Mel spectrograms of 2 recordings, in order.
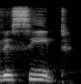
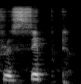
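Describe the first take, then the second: First: The p sound is silent in the word. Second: The p sound is pronounced in the word. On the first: The speaker calls it right. "P is silent" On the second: The speaker calls it wrong. "It's not receipt"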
